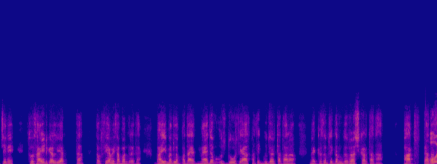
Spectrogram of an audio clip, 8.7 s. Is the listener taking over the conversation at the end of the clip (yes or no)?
yes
